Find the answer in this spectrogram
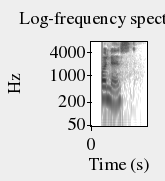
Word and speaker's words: honest: Honest. And for the wrong pronunciation of the word honest, the H is not silent, while the correct pronunciation, honest, the H is supposed to be silent.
